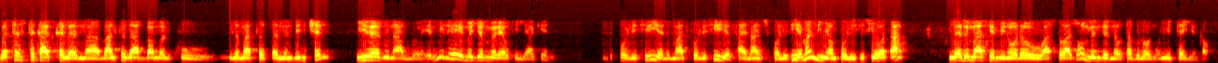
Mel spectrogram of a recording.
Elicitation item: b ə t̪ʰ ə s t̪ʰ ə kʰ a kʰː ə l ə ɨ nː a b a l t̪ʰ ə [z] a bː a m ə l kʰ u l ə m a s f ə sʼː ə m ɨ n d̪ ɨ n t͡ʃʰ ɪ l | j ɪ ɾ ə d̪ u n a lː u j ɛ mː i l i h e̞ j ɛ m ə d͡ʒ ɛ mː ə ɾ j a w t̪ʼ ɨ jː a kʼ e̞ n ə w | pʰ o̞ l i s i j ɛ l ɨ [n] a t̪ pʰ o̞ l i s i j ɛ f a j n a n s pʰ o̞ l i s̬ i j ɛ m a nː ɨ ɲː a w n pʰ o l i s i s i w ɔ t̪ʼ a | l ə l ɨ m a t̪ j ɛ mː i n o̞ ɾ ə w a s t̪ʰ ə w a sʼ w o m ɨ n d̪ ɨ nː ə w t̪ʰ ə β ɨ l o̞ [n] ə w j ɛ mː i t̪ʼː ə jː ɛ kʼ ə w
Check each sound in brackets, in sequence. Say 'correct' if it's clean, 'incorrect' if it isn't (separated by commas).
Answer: correct, incorrect, correct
